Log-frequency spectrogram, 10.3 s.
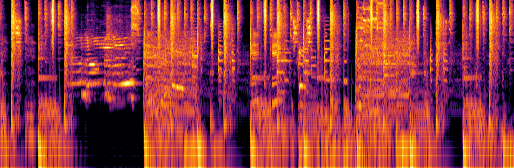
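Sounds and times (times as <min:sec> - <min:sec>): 
Linn LM1 LinnDrum drum machine: 0:00.2 - 0:01.5, 0:02.8 - 0:10.1.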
